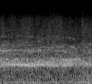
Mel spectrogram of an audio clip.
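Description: A car driven wildly across an apartment complex lawn, its tires skidding in one loud, sustained squeal.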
